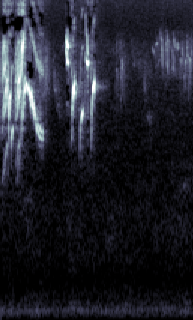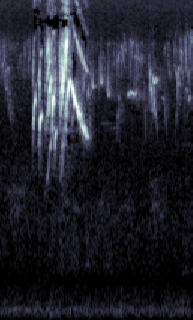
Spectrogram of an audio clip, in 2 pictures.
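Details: European goldfinch song played to teach young goldfinches: two bursts of bright, high twittering notes with quick downslurred and sliding tones, separated by a short silent pause, over a faint low hum.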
